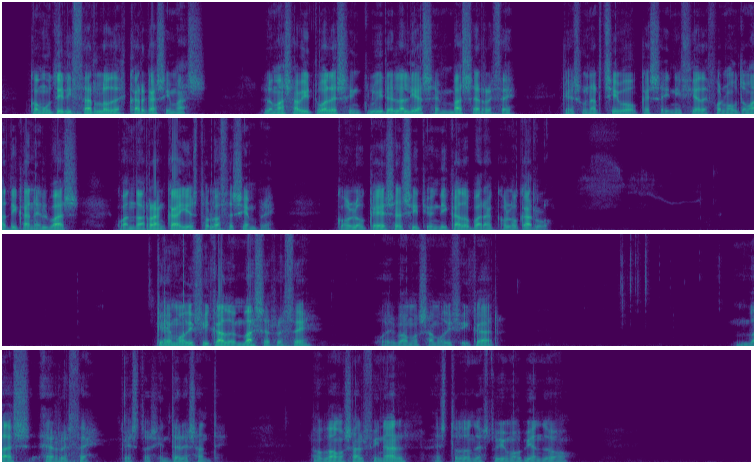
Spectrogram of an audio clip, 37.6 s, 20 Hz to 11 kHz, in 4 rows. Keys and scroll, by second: 21.1-27.3 typing, 28.1 Return, 30.1-31.3 Down, 30.9-31.7 typing, 37.0 alt+o.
